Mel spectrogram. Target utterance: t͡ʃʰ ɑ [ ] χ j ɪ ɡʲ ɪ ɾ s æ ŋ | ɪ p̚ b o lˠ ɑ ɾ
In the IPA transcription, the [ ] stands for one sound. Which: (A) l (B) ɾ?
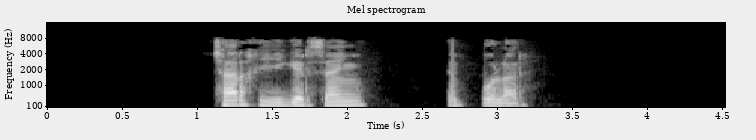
B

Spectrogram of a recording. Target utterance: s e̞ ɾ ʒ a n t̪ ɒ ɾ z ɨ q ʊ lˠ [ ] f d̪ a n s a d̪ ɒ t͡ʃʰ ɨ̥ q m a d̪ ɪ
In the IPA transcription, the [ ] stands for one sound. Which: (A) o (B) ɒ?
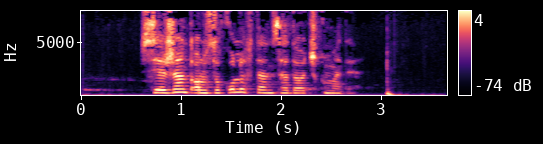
A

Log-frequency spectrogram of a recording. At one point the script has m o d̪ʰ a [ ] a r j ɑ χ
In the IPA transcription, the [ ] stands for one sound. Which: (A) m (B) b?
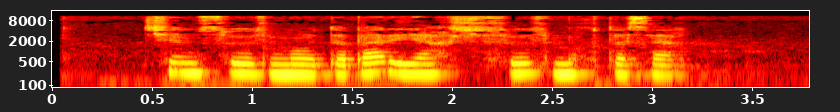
B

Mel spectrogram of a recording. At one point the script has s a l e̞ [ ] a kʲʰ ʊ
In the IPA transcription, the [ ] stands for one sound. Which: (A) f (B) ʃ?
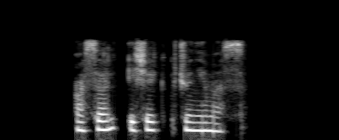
B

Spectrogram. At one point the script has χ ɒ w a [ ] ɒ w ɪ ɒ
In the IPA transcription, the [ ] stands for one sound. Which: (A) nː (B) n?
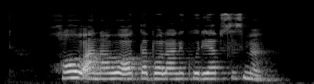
B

